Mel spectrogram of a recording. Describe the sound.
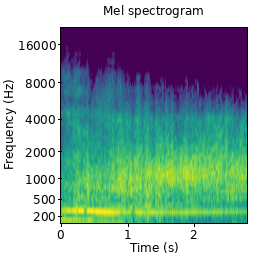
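A GTC4 Lusso T car with a 610 hp turbocharged V8 engine gives a loud, steady engine drone. Its pitch stays nearly constant with slight wavering throughout, and no voices are heard.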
